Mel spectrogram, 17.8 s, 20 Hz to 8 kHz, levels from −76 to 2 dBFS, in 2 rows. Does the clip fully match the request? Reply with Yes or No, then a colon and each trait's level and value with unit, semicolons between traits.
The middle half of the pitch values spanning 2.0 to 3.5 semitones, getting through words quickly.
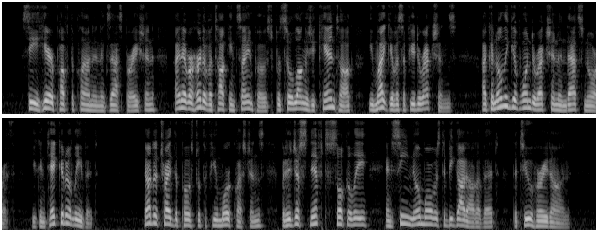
No: average, 4.7 semitones; fast, 245 wpm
